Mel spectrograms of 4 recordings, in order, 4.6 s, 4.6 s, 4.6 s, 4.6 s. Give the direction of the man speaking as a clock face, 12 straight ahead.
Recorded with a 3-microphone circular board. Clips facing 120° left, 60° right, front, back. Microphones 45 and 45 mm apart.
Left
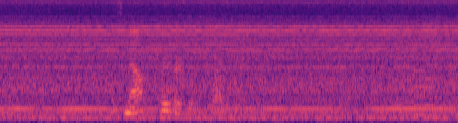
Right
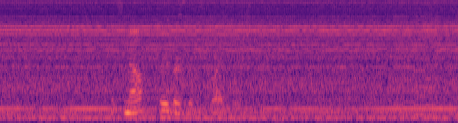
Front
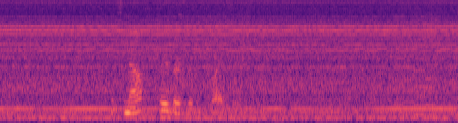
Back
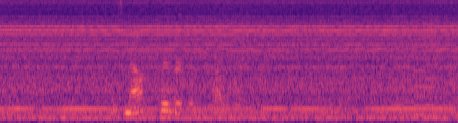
12 o'clock.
